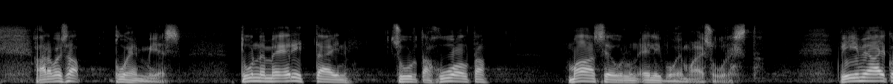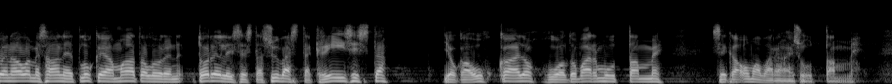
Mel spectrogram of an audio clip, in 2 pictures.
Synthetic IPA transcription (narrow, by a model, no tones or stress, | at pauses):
ɑrʋojsɑpuhemːiḛs | t̪unːemːeeɾit̪ːæin | suːrt̪ɑhuolt̪ɑ | mɑːseurunʔeliʋo̞̰imɑ̰isṵːdest̪ɑ̥ | ʋiːmeɑjko̞jnɑolemːesɑːneːt̪lukeɑmmɑːt̪ɑloudent̪odelːisest̪ɑsyʋæst̪ækriːsist̪æ | jokɑuhkɑːjohuolt̪oʋɑrmuːt̪ːɑmːe | se̞kæʔo̞mɑʋɑɾɑisuːt̪ːɑ̰mːḛ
